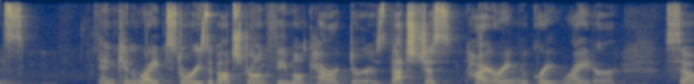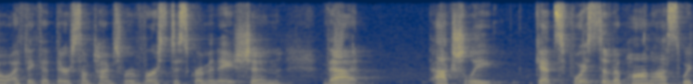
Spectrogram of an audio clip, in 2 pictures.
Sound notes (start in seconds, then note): none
